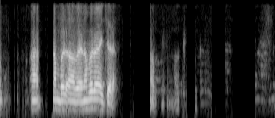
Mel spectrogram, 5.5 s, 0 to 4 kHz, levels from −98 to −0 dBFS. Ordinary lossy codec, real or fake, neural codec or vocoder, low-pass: none; fake; codec, 44.1 kHz, 7.8 kbps, Pupu-Codec; 3.6 kHz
